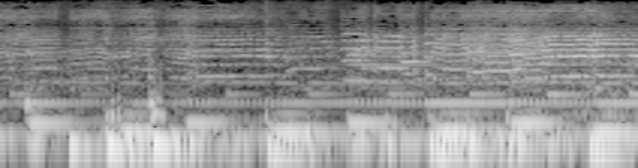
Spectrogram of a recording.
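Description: Loud Reog Ponorogo gamelan accompaniment: drums beat out a rhythm under a held tone, with a reedy melody, typical of the slompret shawm, bending up and down from about three seconds in.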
